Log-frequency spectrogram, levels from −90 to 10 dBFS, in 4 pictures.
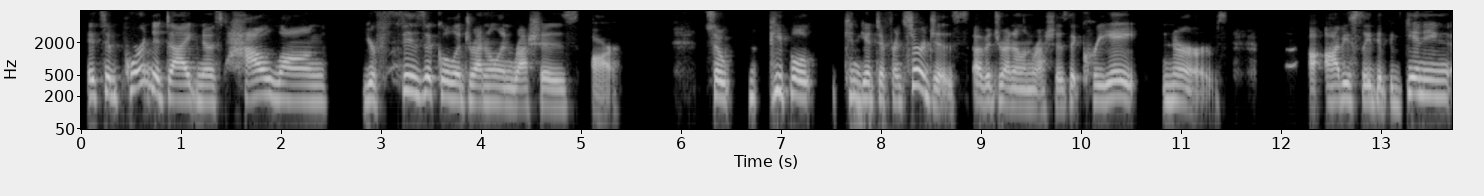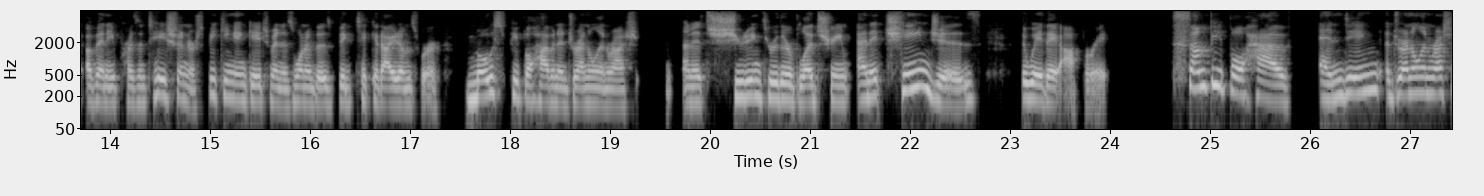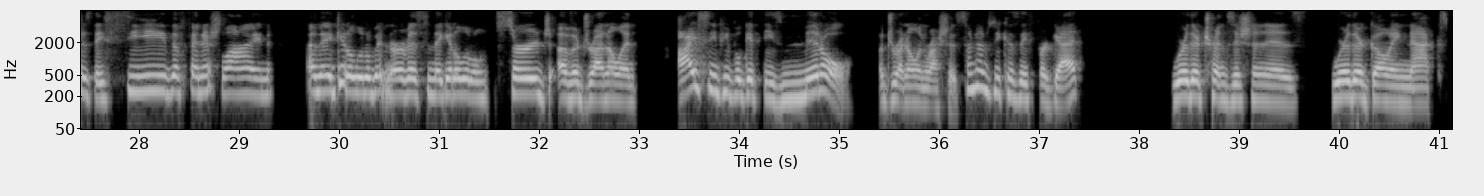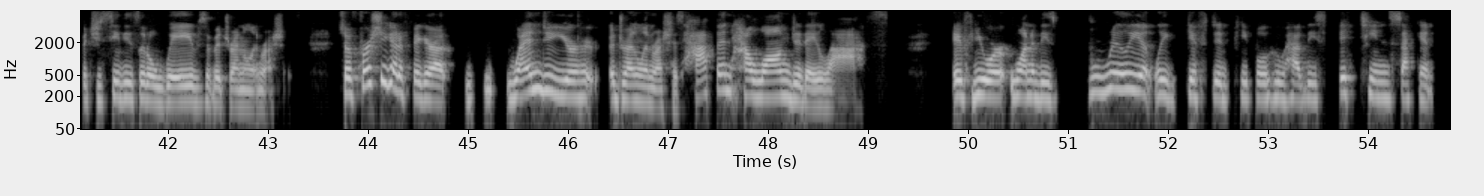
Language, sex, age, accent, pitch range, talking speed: English, female, 30-49, American, 160-220 Hz, 160 wpm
